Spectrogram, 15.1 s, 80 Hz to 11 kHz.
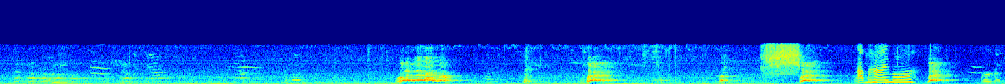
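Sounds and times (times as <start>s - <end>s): loud animal calls: 11.4s - 12.2s.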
